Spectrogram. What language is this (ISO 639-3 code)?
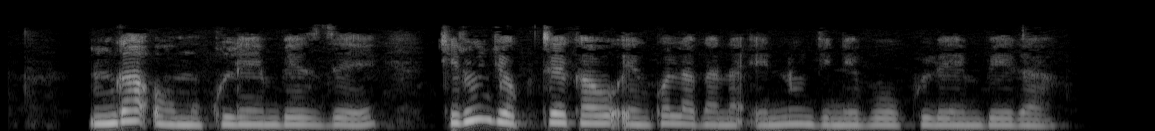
lug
